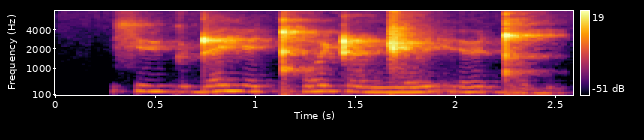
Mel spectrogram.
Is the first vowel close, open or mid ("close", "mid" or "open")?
close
